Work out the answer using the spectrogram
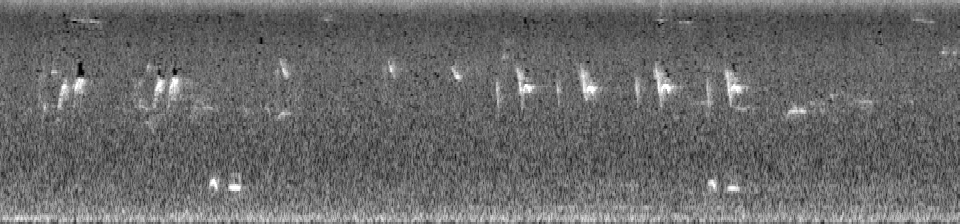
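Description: Wild birds giving short, scattered chirps, busiest and loudest in the second half, over a faint steady hiss of background noise.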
